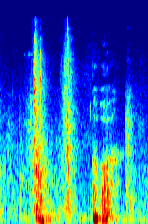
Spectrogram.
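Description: A door being opened and shut: three sharp clunks about half a second apart.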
